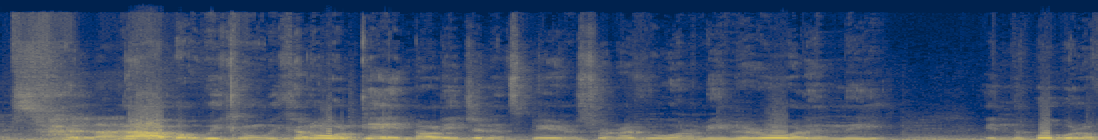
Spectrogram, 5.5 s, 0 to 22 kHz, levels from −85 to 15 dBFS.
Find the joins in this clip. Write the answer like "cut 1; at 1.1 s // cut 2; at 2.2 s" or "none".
none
